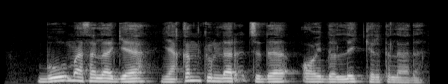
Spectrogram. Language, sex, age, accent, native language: Uzbek, male, 18-24, Farg'ona, Uzbek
